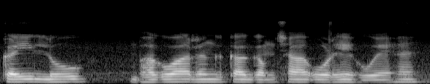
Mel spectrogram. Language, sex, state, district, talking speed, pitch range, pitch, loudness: Hindi, male, Arunachal Pradesh, Lower Dibang Valley, 125 wpm, 115-120 Hz, 115 Hz, -17 LUFS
